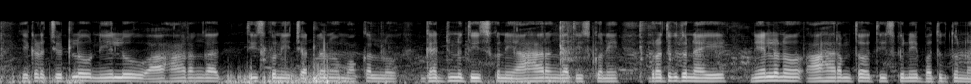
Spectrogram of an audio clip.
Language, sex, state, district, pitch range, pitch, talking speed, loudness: Telugu, male, Telangana, Nalgonda, 145-155 Hz, 150 Hz, 100 wpm, -17 LUFS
